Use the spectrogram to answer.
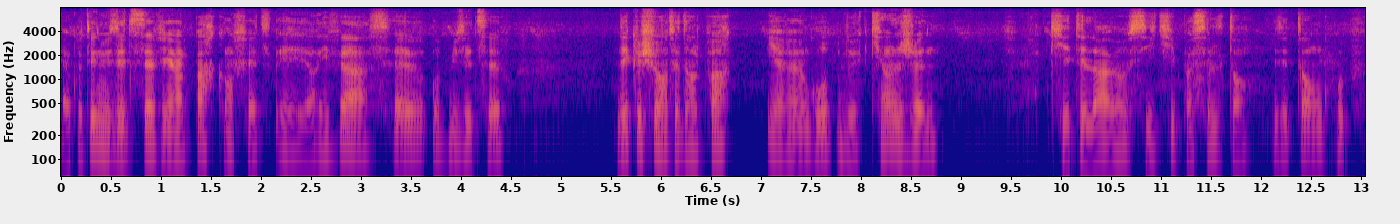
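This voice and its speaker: A man talks with long, frequent pauses. His tone is dark and mellow, with ordinary pitch variation. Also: medium pitch for a man, moderate pace. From Senegal. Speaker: evangelist. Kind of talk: testimony. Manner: casual, conversational.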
